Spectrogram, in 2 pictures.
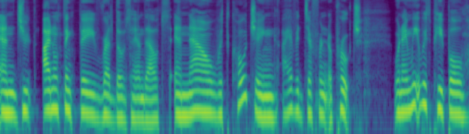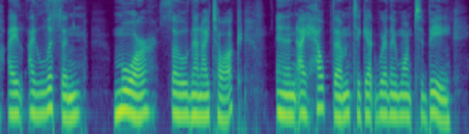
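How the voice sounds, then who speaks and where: Speaking with an American accent, a woman talks at a fairly slow pace in a very deep, low pitch, her intonation fairly even and her loudness very even, in a dry, close sound with no echo. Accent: Boston-like New York. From Long Island, New York. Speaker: wellness coach. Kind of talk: casual interview chat.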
